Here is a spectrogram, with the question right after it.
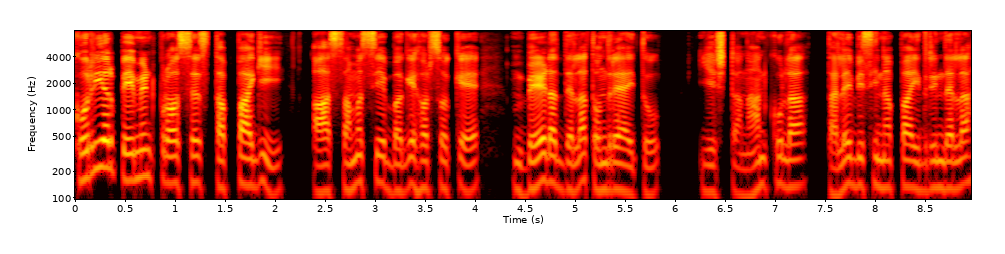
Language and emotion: Kannada, sad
